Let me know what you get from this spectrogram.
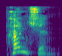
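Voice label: "puncheon", British English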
